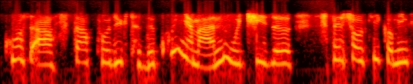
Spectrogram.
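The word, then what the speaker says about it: Kouign Amann: It's La Maison du Queen Amman. So you pronounce queen like a queen.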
